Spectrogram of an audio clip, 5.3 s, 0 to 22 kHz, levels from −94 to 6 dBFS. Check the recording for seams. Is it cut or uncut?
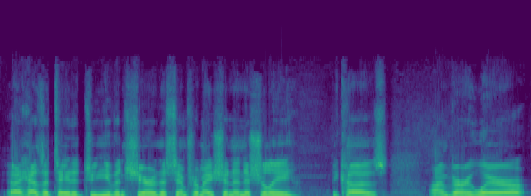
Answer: uncut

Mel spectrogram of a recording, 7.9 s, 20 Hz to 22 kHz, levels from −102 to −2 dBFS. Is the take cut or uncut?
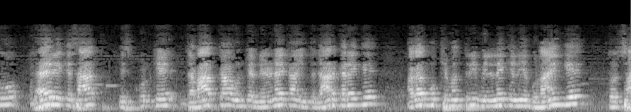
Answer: uncut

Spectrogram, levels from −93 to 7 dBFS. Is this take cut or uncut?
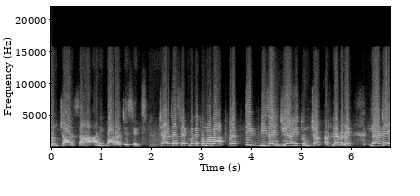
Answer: cut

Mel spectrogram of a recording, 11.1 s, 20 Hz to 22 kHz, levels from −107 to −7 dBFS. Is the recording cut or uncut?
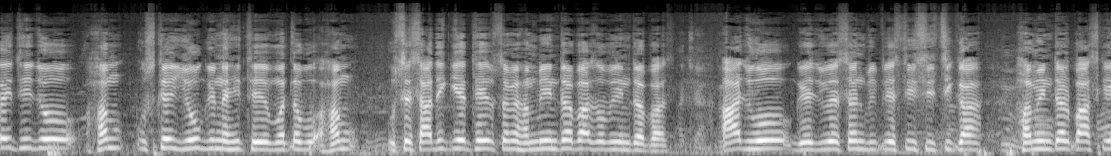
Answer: uncut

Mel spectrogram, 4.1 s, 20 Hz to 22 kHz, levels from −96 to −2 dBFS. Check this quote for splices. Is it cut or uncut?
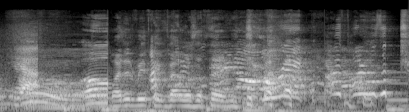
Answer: cut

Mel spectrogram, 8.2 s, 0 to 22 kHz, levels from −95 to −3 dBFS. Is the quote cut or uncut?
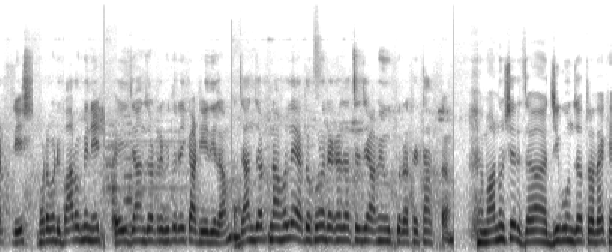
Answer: cut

